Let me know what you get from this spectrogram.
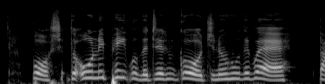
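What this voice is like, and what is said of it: Weak put-on Geordie accent. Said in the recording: “That wasn't a very good Geordie accent. ... Sometimes I'm good. Sometimes I'm shit.”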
